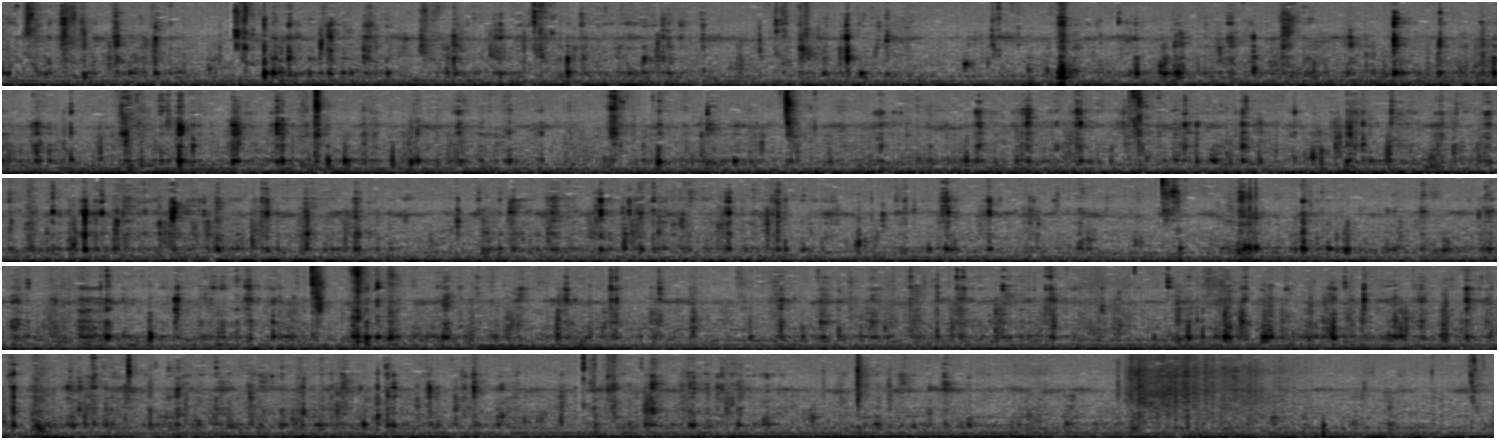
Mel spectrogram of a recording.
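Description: Close-miked chewing of hard-boiled eggs coated in thick chili sauce: a steady run of soft wet squelches, lip smacks and mouth clicks over a low hum.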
